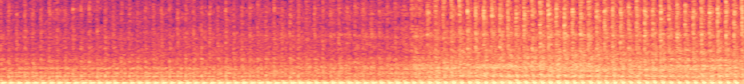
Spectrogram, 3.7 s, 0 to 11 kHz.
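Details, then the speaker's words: John Deere LT160 riding mower repowered with rebuilt Kohler Command engine (16 hp block, 15 hp crankshaft and connecting rod), new carburetor, cleaned mechanical fuel pump, fuel filters replaced; fast even crisp single-cylinder beat, no misses or stumbles, normal running after repair. "riding around my John Deere LT1 60 with a rebuilt colar engine 16 horsepower block the 15 horsepower crankshaft and connecting rod cleaned out the fuel pump change three carburetors and two fuel filters"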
